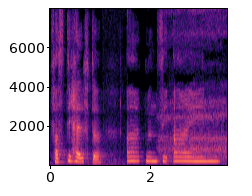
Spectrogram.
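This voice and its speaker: A woman is speaking. Her pitch is medium. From Germany. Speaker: spoken-word essayist. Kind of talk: spoken-word monologue. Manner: ironic, sarcastic delivery.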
